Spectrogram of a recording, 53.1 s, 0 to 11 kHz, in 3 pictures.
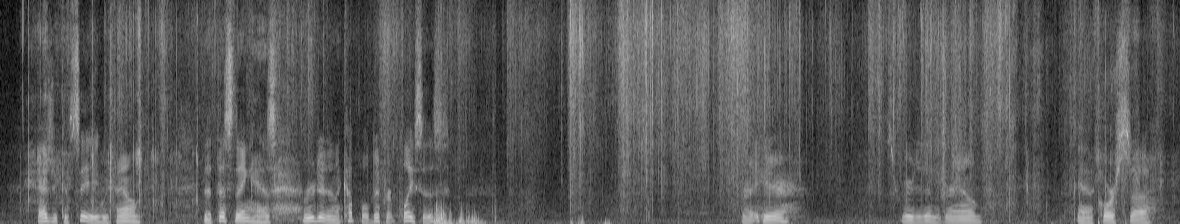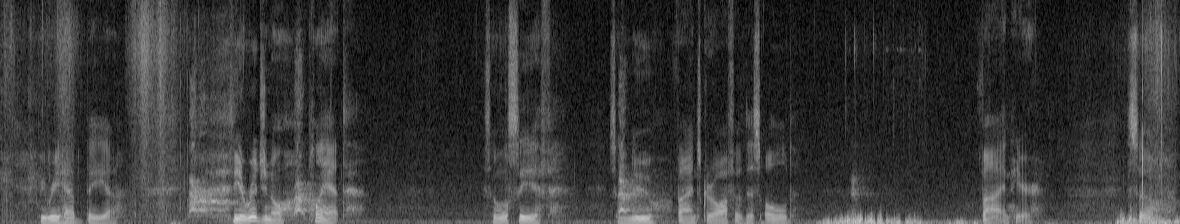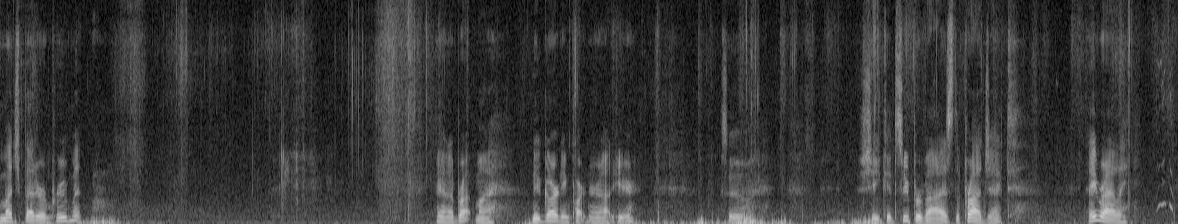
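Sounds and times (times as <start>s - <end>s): footsteps through dry leaves: 0.6s - 19.0s, 19.6s - 21.2s, 37.1s - 42.0s, 45.0s - 49.8s, 50.4s - 51.7s
wind buffeting microphone: 5.3s - 7.8s, 8.5s - 9.4s, 29.9s - 32.5s, 34.2s - 37.4s, 44.1s - 48.8s.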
